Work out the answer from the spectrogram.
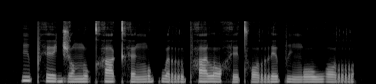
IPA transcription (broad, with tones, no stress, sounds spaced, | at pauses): i˦ pʰ e˨ d͡ʒ ɔ˨ n o˦˨ kʰ a˦ kʰ ɛ˨ ŋ ɔ˦ kʷ a˨ r ʊ˨ pʰ a˦ l ɔ˨ h e˨ tʰ ɔ˨ r e˦ p i˨ ŋ oː˦ w ɔ˦ r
